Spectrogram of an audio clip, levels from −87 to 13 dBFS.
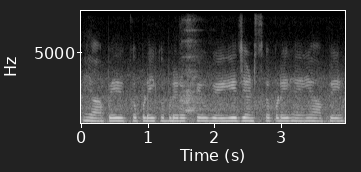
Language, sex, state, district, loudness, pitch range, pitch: Hindi, female, Haryana, Rohtak, -15 LUFS, 205-210 Hz, 205 Hz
